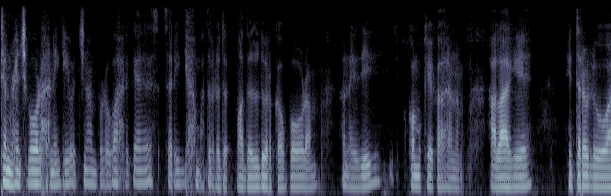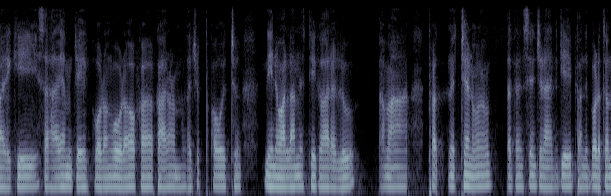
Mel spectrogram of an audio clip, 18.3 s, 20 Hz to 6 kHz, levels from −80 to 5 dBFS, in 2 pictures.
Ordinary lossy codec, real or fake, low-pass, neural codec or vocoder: none; fake; 5.4 kHz; codec, 16 kHz in and 24 kHz out, 0.6 kbps, FocalCodec, streaming, 4096 codes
